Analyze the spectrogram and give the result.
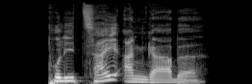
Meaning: details (of an incident) released by the police
- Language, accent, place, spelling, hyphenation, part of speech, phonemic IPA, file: German, Germany, Berlin, Polizeiangabe, Po‧li‧zei‧an‧ga‧be, noun, /poliˈt͡saɪ̯ʔanˌɡaːbə/, De-Polizeiangabe.ogg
